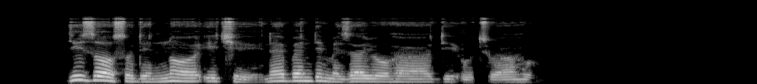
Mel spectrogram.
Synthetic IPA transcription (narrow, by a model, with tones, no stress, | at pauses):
d͡ʒi˦s̬ɔ˨sdɪ˨n̩˨nɔː˦ʔi˦t͡ʃe˨ne˦be˦n̩˦dɪ˦me˨za˦jʊ˦ɦa˦dɪ˨ʔo˨tu˨a˦ɦʊ˨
